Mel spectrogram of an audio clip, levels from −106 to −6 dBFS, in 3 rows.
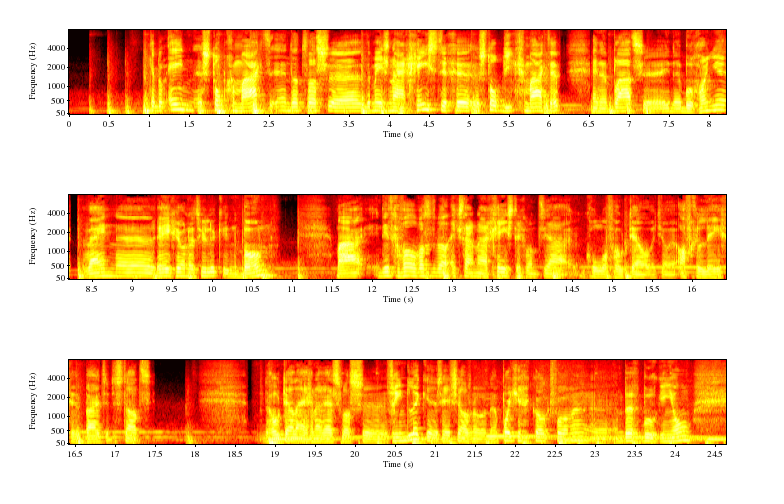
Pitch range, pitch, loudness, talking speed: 110-135 Hz, 125 Hz, -19 LUFS, 150 wpm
